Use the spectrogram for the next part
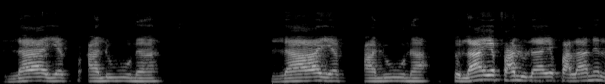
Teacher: এই লাটা হচ্ছে টান দিয়ে পড়তে হবে হ্যাঁ এক আলিফ টান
